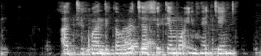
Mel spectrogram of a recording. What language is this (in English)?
Kinyarwanda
